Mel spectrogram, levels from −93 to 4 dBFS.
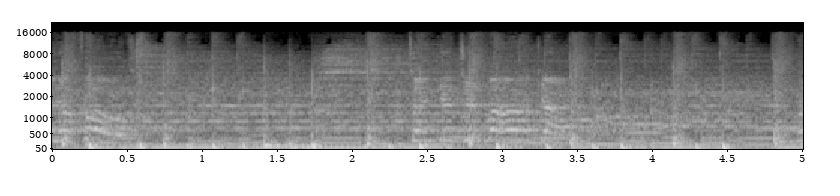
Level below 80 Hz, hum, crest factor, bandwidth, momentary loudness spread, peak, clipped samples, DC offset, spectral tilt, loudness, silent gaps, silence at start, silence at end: -26 dBFS; none; 16 dB; 16 kHz; 4 LU; -4 dBFS; under 0.1%; 1%; -5.5 dB/octave; -20 LUFS; none; 0 s; 0 s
